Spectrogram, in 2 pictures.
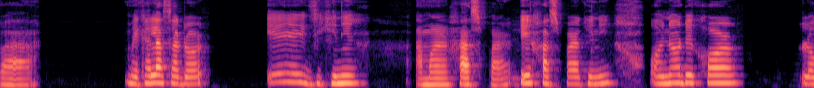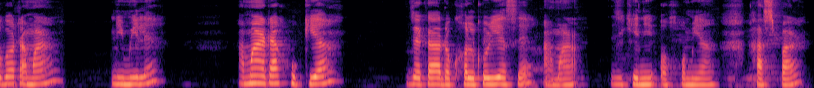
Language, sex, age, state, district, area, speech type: Assamese, female, 45-60, Assam, Biswanath, rural, spontaneous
